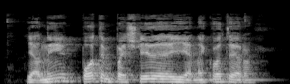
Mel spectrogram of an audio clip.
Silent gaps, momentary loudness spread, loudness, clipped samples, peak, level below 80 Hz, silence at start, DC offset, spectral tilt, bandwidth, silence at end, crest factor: none; 7 LU; -15 LUFS; under 0.1%; -2 dBFS; -46 dBFS; 0.25 s; under 0.1%; -4.5 dB/octave; 11.5 kHz; 0.25 s; 14 dB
